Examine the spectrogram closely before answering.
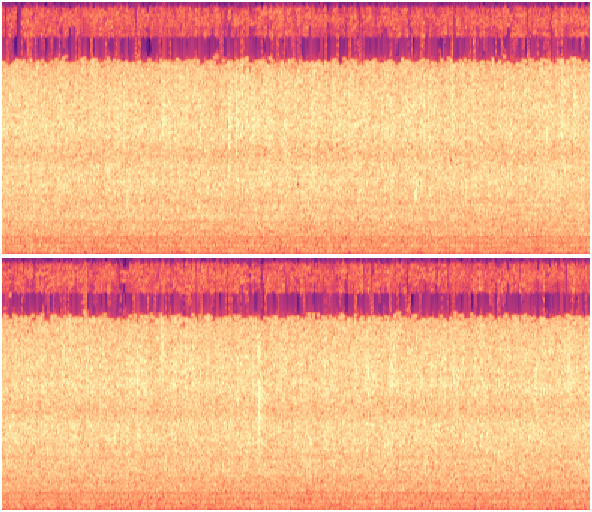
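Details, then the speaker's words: Mira electric shower (possibly Zora model) tested after replacing the failed solenoid valve. It used to stop and start flowing a few minutes after switch-on. Now a steady, unbroken rush of water with no cut-outs or surging: normal flow, all fixed. "and then we have it it's all fixed now"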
